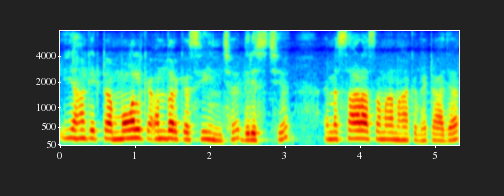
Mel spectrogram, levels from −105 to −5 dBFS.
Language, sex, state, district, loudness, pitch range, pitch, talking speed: Maithili, male, Bihar, Supaul, -19 LUFS, 175-205 Hz, 190 Hz, 235 wpm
